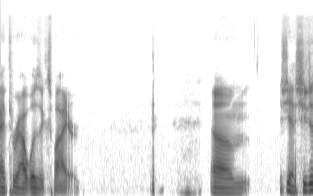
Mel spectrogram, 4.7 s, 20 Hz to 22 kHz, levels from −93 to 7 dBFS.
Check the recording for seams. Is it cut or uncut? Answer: cut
